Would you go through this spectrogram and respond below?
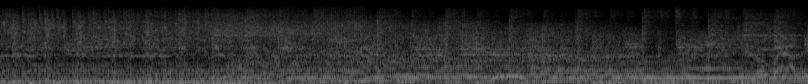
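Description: A drag racing car makes a pass, its engine roaring loud and continuous at full throttle, with a rising whine building partway through and faint crowd noise underneath.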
